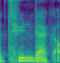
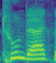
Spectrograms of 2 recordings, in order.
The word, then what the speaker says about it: Thunberg: Ich glaube, ähm, Thunberg wird es geschrieben und Thunberg ausgesprochen.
